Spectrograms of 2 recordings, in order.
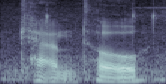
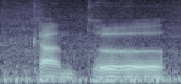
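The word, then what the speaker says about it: Cần Thơ: And I'm here in the city that I call Can Tho. But I think the local pronunciation is considerably different than that. It's more like Can Tho or something like that.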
